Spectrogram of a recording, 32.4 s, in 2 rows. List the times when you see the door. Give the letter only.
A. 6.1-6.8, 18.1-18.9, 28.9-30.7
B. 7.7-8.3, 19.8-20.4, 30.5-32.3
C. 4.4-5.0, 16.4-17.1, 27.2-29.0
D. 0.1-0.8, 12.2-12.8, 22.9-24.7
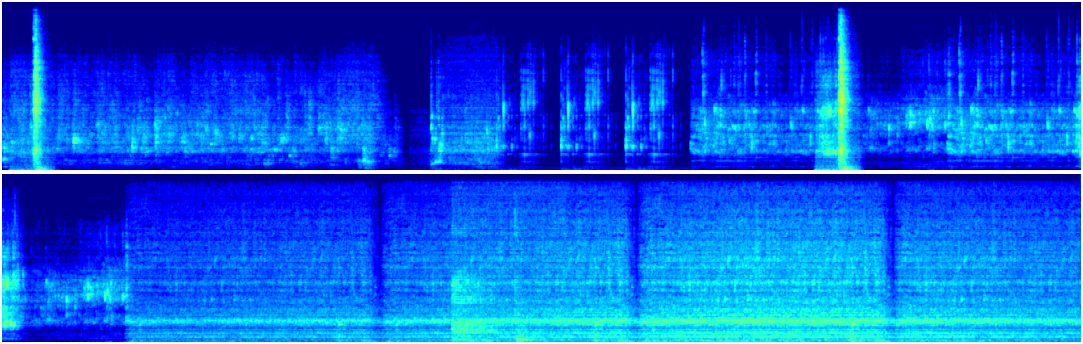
D.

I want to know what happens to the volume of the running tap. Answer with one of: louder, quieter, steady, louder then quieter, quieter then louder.
louder.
